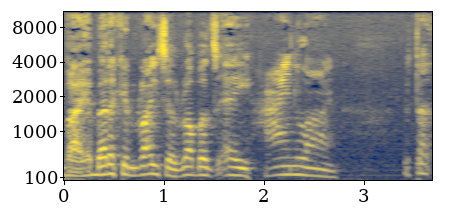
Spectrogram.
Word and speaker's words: Heinlein: is always coined by American writer Robert a Heinlein if that Heinlein I that's right this way is pronounced addressed 1961 science fiction novel stranger than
